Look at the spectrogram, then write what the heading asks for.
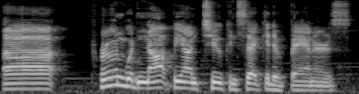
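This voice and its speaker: A man's voice: mid-range voice, expressive, measured pace, fairly bright tone, soft background music. A man giving casual, chatty commentary on a game livestream, talking to his chat and humming little filler syllables.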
